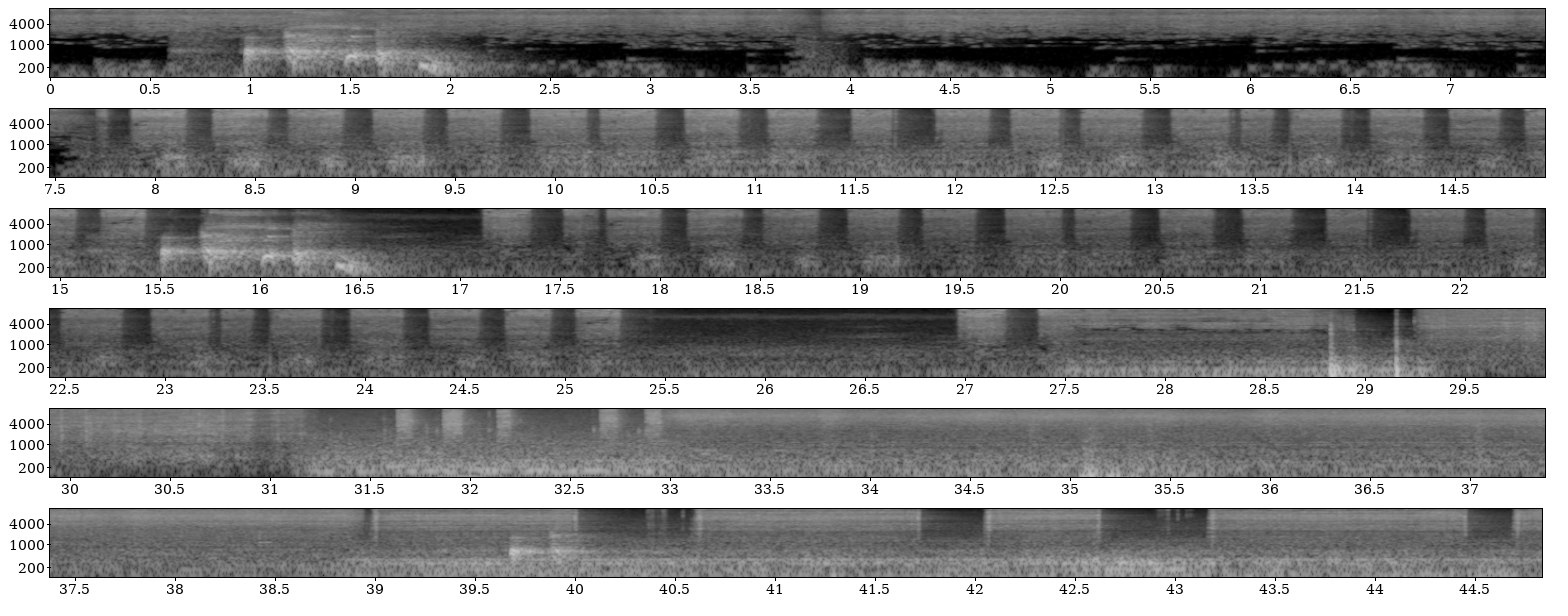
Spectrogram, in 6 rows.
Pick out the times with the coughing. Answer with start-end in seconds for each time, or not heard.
0.6-2.1, 15.1-16.6, 39.5-40.0.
